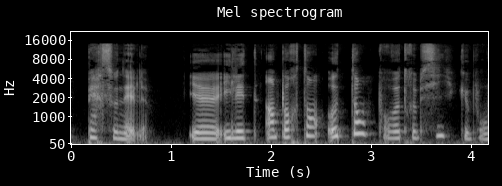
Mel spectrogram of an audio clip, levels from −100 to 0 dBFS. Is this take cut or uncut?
cut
